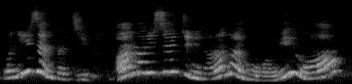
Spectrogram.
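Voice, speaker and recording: A woman's voice: very high voice, very animated, a little fast, a little hiss or hum. A woman playing a genteel, candid grown woman of the family in a stage radio drama, with polite old-fashioned feminine speech. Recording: roomy, distant stage recording.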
